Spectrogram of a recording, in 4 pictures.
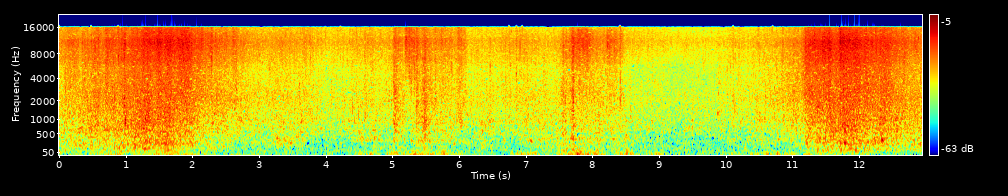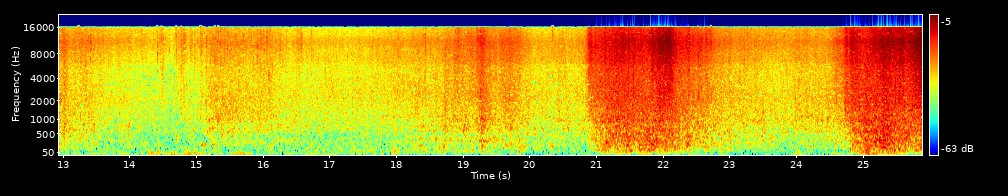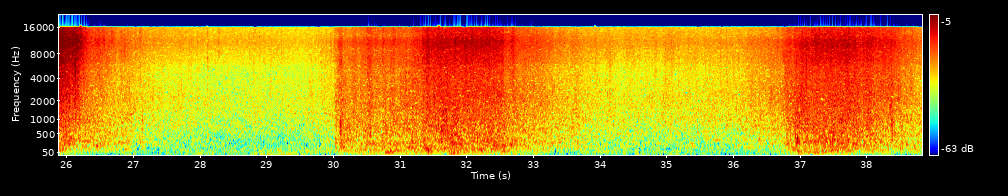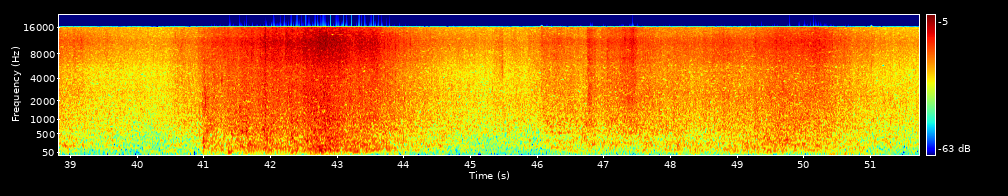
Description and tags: Crashing Waves into Rocks 2
Recorded in Destin Florida
Large waves crashing into large rocks. Also, some splash when the water falls down.
large, rocks, sea, splashes, water, powerful, coastal, splash, wave, tide, coast, seaside, shore, beach, field-recording, crashing, crash, dripping, ocean, surf, waves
